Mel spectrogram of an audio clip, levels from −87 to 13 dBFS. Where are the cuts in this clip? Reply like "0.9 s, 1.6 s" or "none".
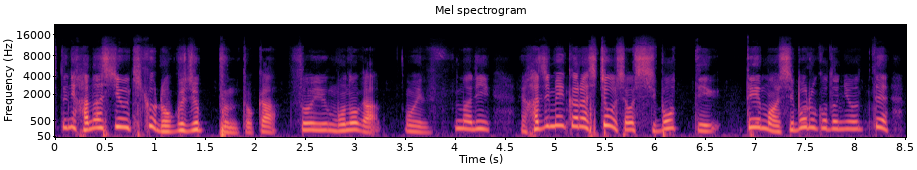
2.3 s, 6.9 s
